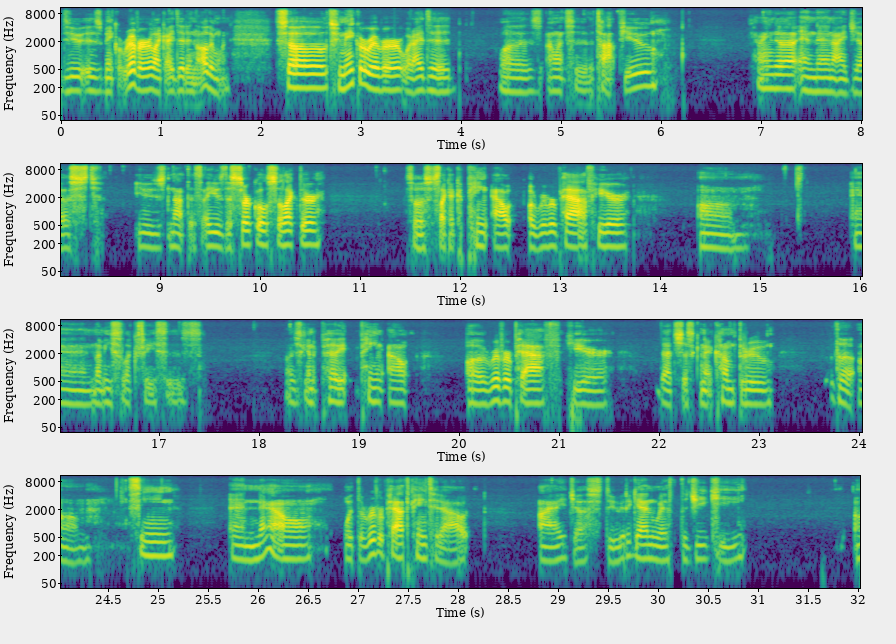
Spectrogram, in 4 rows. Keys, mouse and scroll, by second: 4.7 click, 6.5-7.0 scroll down 2, 8.3 click, 9.0 click, 9.7 click, 13.4 click, 18.0 click, 24.4 middle click.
